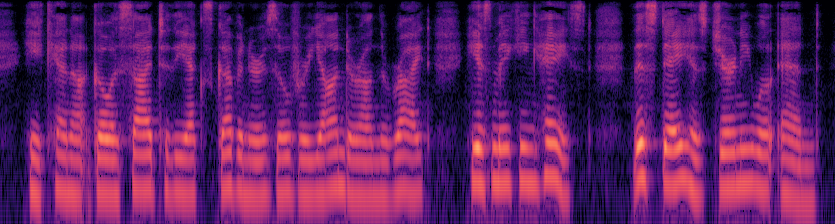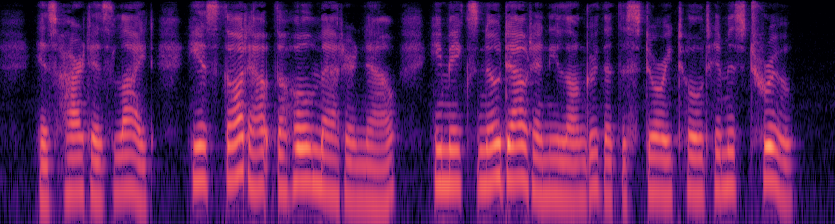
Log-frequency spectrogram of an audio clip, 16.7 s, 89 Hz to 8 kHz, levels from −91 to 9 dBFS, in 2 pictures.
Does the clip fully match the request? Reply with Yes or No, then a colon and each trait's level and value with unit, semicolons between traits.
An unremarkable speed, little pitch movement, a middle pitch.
No: average, 170 wpm; average, 3.6 semitones; medium, 170 Hz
